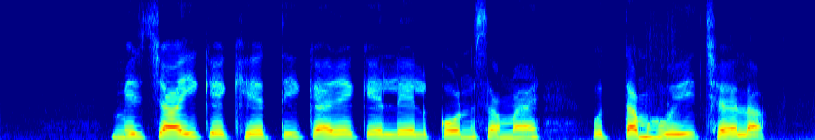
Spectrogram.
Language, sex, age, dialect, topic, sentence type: Maithili, female, 18-24, Eastern / Thethi, agriculture, question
